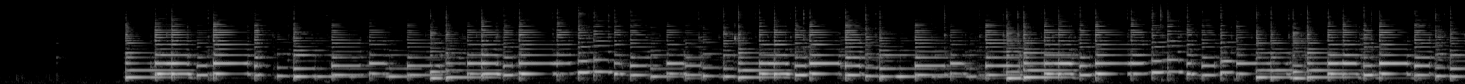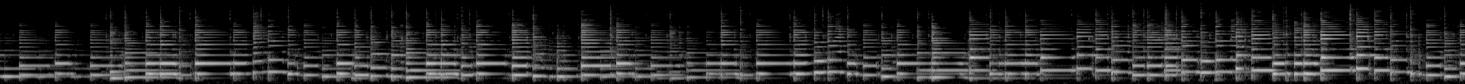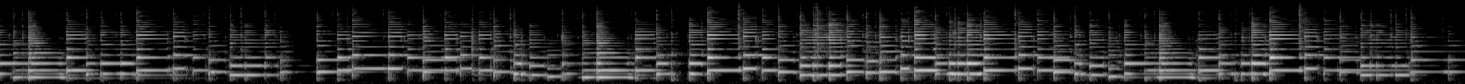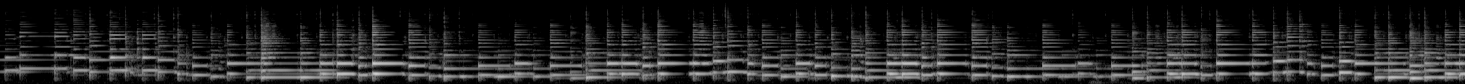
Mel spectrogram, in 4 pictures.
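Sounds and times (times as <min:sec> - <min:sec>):
Irish mandolin in E dorian: 0:00.0 - 0:58.5.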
